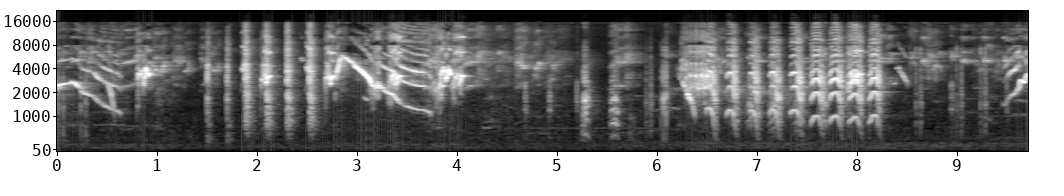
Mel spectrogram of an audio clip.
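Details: Javan myna in full, continuous song meant to prompt other birds: a varied jumble of sliding whistles, dry clicks and rasping squawks, ending in a rapid train of repeated harsh notes.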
